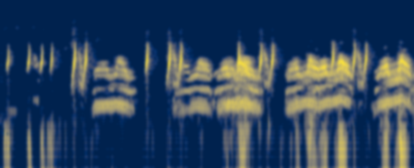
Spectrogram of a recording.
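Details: Quail sounds: a few sharp high pips, then drawn-out wavering nasal notes overlaid with squeaky high accents, nearly continuous.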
